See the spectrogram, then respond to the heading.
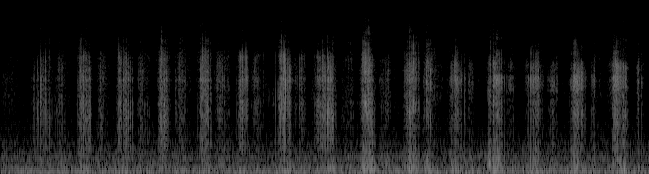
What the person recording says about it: This one definitely has a very different sound because of the texture.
